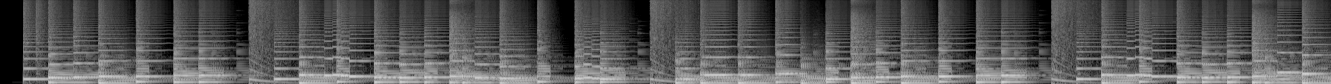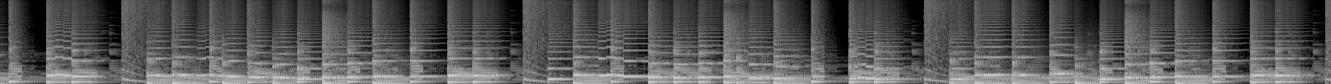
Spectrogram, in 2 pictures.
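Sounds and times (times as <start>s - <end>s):
8-bit music: 0.2s - 26.6s.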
